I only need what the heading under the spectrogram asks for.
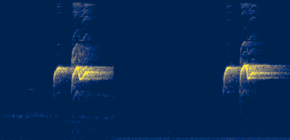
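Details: Lone sooty-headed bulbul calling for companions, sound used to lure birds: two clear whistled notes, each opening with a quick upward flick and held steady, about two seconds apart, faint hum between.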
